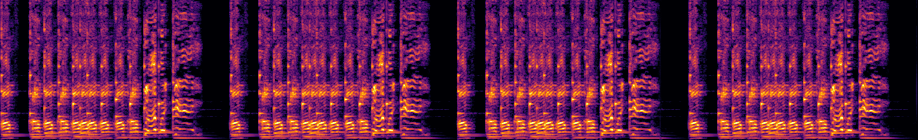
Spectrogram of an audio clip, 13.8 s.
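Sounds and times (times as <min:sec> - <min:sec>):
iPhone ringtone: 0:00.0 - 0:13.5.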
